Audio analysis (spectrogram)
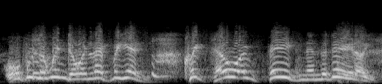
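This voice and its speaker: A man's voice: extremely high pitch, sing-song, a little fast, vocal fry, full character voice. An actor playing a sly old Irish ghost uncle in a radio drama, wheedling and impatient, repeating his words. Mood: urgent, fussy. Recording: noisy dull old radio recording.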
